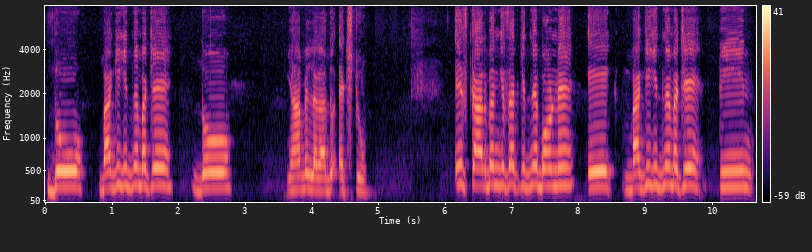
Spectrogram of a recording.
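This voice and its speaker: A man's voice: extremely high pitch, slow pace, no room sound, phone-quality sound. A man teaching a chemistry lesson, asking questions and answering them himself, repeating key points and speaking straight to his students. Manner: repeats key phrases, addresses students directly. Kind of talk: classroom lecture.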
